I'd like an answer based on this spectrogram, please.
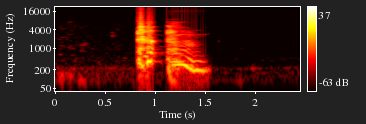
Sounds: Throat clearing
